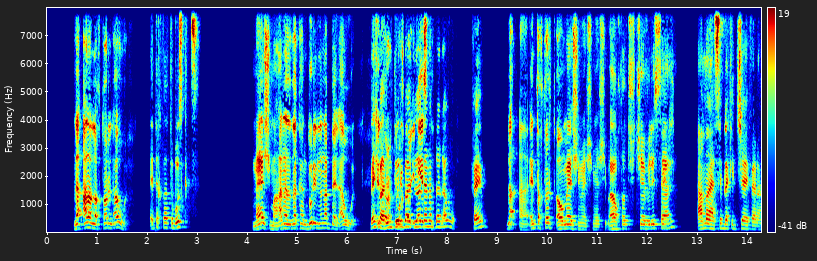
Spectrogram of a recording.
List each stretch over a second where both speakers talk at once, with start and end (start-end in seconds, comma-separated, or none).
6.5-7.8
